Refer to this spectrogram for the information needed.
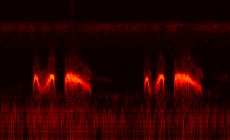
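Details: Decoy dove in Cà Mau, Vietnam, calling to draw wild doves into a trap. Two clear coo phrases: a double hiccuping hoot, then a long, smooth, downward-sliding coo, repeated once after a short pause.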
